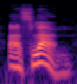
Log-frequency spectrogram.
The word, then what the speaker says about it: Aslan: In a letter written in the 1950s, Lewis confirms that he has used the Turkish word for lion, and that he intends it to be pronounced Aslan, as it is in Turkish.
